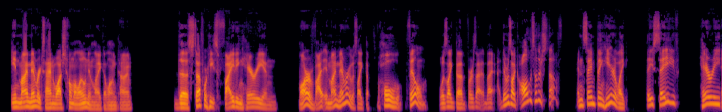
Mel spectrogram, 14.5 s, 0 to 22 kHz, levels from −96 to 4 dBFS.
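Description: From 0.46 to 0.54 s, just before "memory because I", a loud syllable turns harsh and crackly. This is microphone overload. The input volume is likely set too high, so the peaks run about 3 dB past the converter's ceiling and their tops are sheared flat. A smaller burst follows from 0.96 to 1.0 s, about 2 dB over. At 1.02 s, right after "memory because I", the microphone volume is stepped down. The speech and the background drop together by about 1 dB. This is likely the call software reacting to the clipping by lowering the input in one step. From 3.94 to 3.99 s the crackle returns, again about 2 dB over the limit. At 4.11 s, just before "he's fighting", a second step down follows. This one is bigger, about 3 dB, so the sudden loss of level is easier to hear.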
